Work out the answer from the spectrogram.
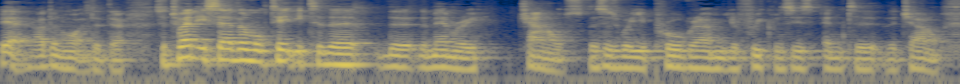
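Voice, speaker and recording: A man's voice: lowish voice, quick pace, hardly any pauses, a little mellow. A man giving an informal hands-on tutorial, explaining each step and thinking aloud as he goes. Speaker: presenter of a radio programming tutorial. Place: indoor room at a table. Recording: echoey room sound.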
